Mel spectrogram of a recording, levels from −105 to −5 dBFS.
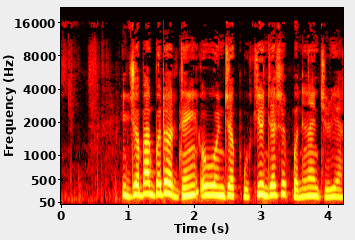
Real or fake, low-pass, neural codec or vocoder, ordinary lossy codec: real; 19.8 kHz; none; MP3, 64 kbps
